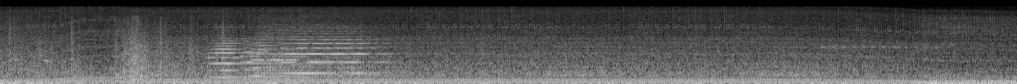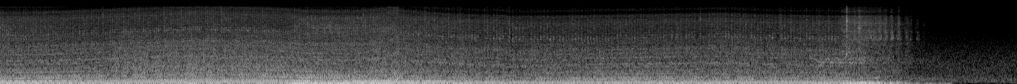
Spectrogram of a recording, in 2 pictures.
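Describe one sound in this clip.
A jeep engine rumbles steadily as it drives over rough ground.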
